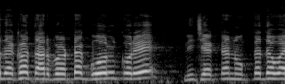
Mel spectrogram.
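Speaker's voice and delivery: ordinary talk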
